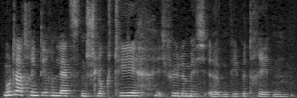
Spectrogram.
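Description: A middle-aged woman reading her own stories aloud at a live reading, with wry, deadpan, self-mocking delivery. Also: medium pitch, a little fast.

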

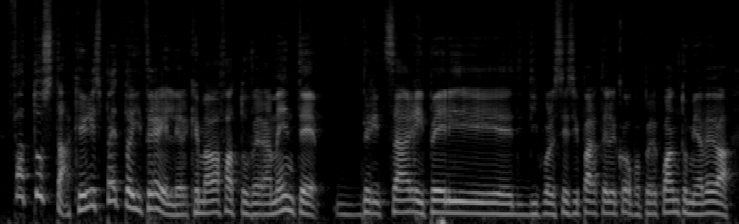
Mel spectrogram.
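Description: A man co-hosts a casual podcast and lays out his opinions in a chatty, reflective way. His voice sits slightly high for a man. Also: moderate pace, few pauses. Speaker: podcast co-host.

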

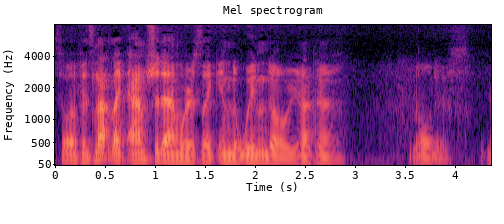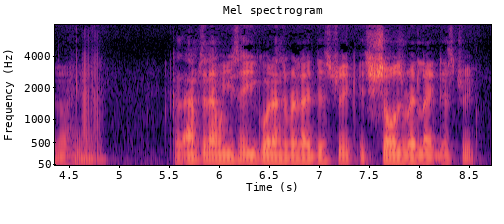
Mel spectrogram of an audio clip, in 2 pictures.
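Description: A man co-hosts a casual talk show, talking fast in a creaky, mid-range voice with a steady tone. He rambles and argues, sprinkling in plenty of "you know what I mean" asides. The audio sounds tinny, like a phone.

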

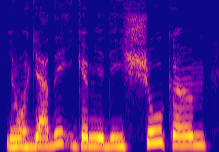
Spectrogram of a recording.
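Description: A man's voice: high voice, fairly quick, darkish tone, dry recording, studio quality. A man in his thirties with a Québécois accent, chatting bluntly with slang, swearing and English words mixed in. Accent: Québécois French. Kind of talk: casual chat.

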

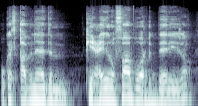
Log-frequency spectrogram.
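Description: Man, Moroccan accent, very rapid speech, mid-pitched voice, casual sports podcast talk, French words mixed in. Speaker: football podcast host.

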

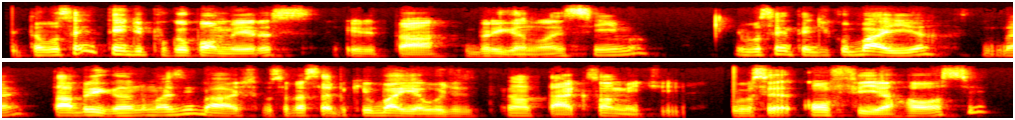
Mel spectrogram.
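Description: Fast-talking man, dry dull audio. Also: lowish voice, no room sound. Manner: fast, lively, reasoning out loud with fillers. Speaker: podcast co-host, football fan. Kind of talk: casual chat.

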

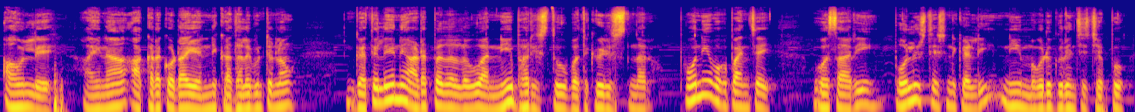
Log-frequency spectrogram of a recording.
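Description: A man voicing a calm, kind lady officer who gives measured advice. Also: medium pitch, faint music behind, close to an everyday voice.

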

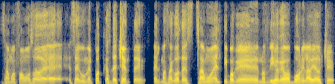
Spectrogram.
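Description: A man in his twenties with a Puerto Rican accent banters through a casual podcast as co-host, using slang and mimicking voices for laughs. His mid-range voice is warm and fairly quick, with no room sound and the top end rolled off.

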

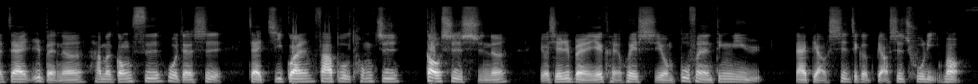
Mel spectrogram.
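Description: A man's voice: medium pitch, a little mellow. A man teaching a grammar lesson over slides, explaining patiently and repeating key points with many filler particles. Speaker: language teacher.

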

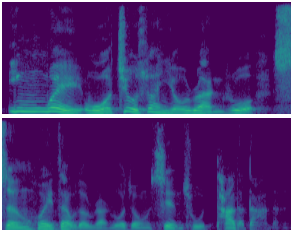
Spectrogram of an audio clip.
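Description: A man's voice: mid-range voice, expressive, a little slow, dark tone, highs cut off. A man preaching a sermon as pastor, opening with a prayer and joking with the congregation. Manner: playful, jokey preaching with acted asides.

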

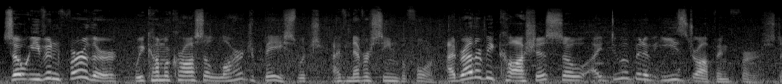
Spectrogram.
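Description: A man's voice: sits high, a bit bright, a little hiss or hum. A man giving a dramatic scripted narration of video game play, telling it as a story. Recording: music behind the voice. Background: background music.

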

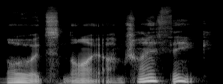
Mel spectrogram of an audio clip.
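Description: Alone indoors before a camera, a young Australian man rambles through his casual solo podcast, using lots of fillers and trailing off mid-thought. He speaks slowly in a low voice with big pitch swings and a breathy edge. The recording is dry and studio quality.

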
